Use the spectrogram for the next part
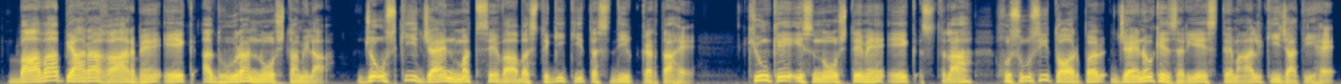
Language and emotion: Urdu, neutral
